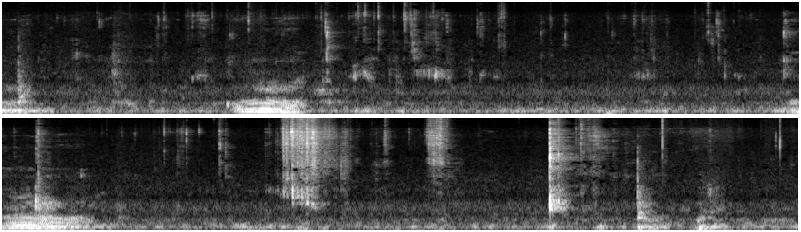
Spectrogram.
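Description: A person chewing a toasted sandwich with wet, clicking mouth noises, humming short low 'mm's twice between mouthfuls. Two louder, crunchier bites or tears come in the second half.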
